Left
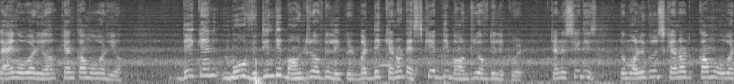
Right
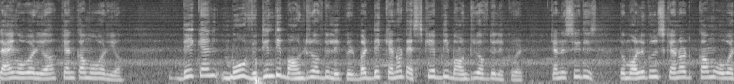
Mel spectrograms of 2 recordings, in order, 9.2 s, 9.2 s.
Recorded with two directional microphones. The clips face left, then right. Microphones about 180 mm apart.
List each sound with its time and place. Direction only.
0.0 s speech: 55° right (ahead or behind)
